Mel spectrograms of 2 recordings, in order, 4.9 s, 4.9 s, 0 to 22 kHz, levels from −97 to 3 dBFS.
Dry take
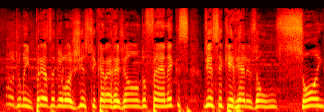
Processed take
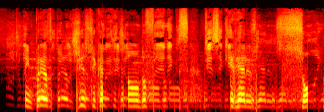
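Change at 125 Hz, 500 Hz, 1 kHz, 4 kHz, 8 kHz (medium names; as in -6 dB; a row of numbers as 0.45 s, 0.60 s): under -15 dB, +2.5 dB, +5.5 dB, +8.0 dB, +6.5 dB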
